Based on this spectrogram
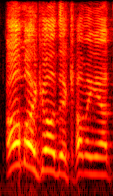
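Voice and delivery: sudden loud gasp of disbelief; shocked outburst. Real, not acted. Streamer stunned as enemy opens the gates, loud shocked outburst.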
